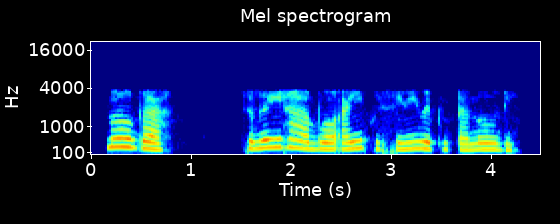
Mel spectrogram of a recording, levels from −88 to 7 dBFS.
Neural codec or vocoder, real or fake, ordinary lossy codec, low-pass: codec, 24 kHz, 6 kbps, HILCodec; fake; none; 3.6 kHz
